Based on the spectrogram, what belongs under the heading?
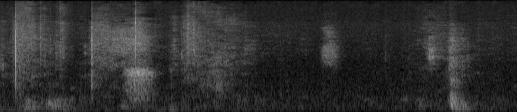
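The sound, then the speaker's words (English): Quiet sounds of a speaker pausing a talk on a Bible passage to take a sip of water: a few soft clicks and slurps, a faint swallow, and a glass being set down, with no talking. “Right, pause for a little sip of water.”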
